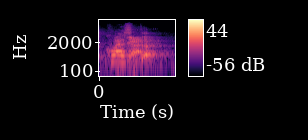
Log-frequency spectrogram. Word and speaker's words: Cuesta: is, Cuesta.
